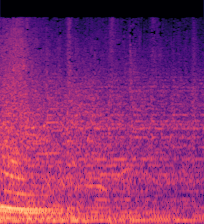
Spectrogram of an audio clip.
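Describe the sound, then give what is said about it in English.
Racing cars climb the hill into Druids corner at Brands Hatch. A whining engine note drops in pitch at the start, then gives way to a fading low engine rumble. “Niki Lauda is under real pressure from James Hunt as they go up the hill into Druids' corner.”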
